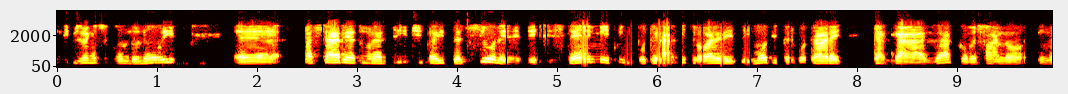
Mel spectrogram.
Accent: Marche, Italy; now in Tokyo, Japan; ho 53 anni, risiedo a Tokyo dal 2007, è la seconda volta che sono in Giappone, sono marchigiano di origine.

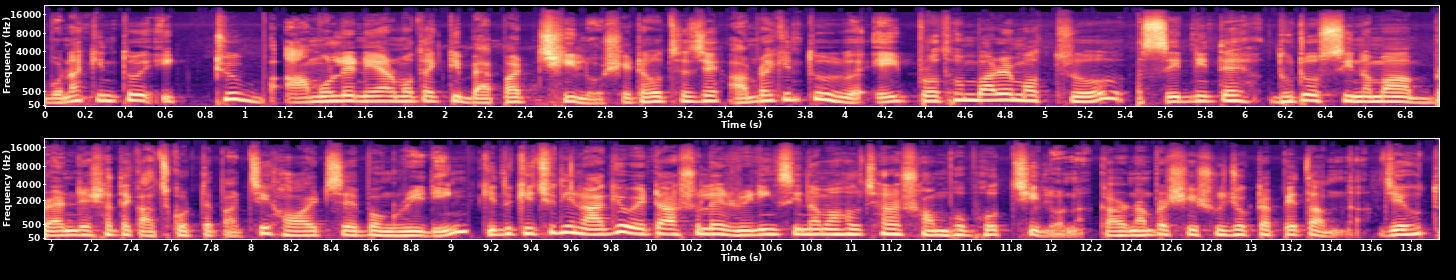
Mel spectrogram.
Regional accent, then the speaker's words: Bangladesh; now in Australia; কিন্তু আমরা বাঙালি এবং বাংলাদেশি যারা আছি এটাকে আমরা আবার বঙ্গজ হিসাবে বলতেই বেশি স্বাচ্ছন্দ্য বোধ করি।

